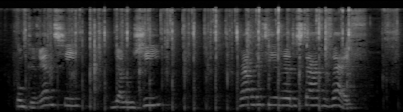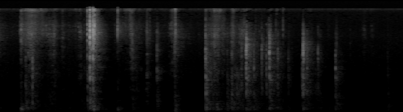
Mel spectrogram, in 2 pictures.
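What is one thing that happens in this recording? Cards are shuffled with quick, soft clicks.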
